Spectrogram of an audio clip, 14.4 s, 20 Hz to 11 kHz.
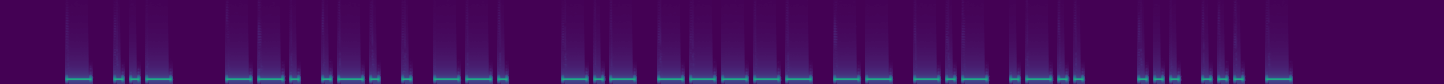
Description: Morse code, heard as a keyed tone, about 15 wpm, 700 Hz. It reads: TU GREG K0MKL SST
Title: K1USN SST QSO Practice - 15wpm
